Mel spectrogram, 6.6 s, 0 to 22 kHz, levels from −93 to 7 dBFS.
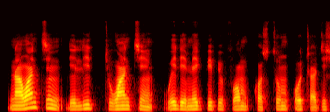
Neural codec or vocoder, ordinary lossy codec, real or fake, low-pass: none; none; real; 9.9 kHz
